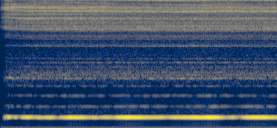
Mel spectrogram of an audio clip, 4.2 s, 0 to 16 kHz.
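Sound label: female oos, Voices; FEM.2 OOS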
